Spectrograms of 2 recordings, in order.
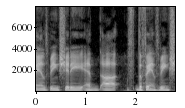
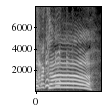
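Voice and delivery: mock scream, much higher, louder; 8 dB louder than usual. Quoting a racing movie scene, the speaker is imitating a scream. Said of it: "he screams".

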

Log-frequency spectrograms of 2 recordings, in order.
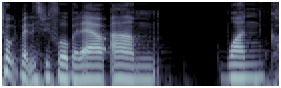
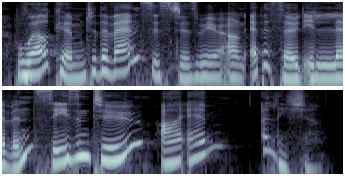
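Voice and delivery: put-on sexy voice, sultry and swooping; 3 semitones higher than usual. Host introducing the show's new episode in a sexy voice. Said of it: "Your voice sounded very sexy".

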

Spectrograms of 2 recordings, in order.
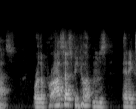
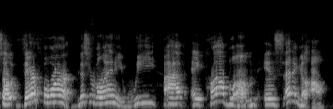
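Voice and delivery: put-on drawn-out, slow, overly loud, pitched-up voice; 7 semitones higher than usual. Speaker retells answering a man the way one talks to old people: speaking slowly and loudly. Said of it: "You speak more slowly and loudly".

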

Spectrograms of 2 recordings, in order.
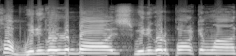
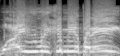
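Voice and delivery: put-on screaming, pitched higher; 8 semitones higher than usual. Retelling being woken at eight after a night shift: imitating his past screaming. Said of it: "He's screaming at me".

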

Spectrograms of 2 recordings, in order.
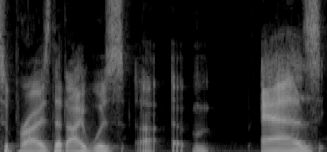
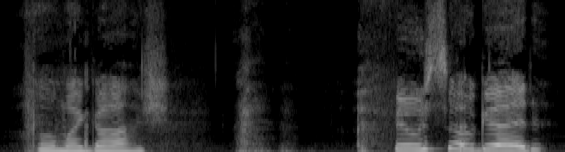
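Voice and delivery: very high, drawn-out, yawn-like drawl; 13 semitones higher than usual. Gushing to co-hosts about a new movie trailer, yawning and sounding bored. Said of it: "It sounds like you're yawning".

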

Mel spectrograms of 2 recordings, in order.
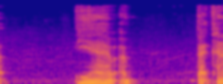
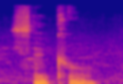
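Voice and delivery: muttered under breath, quieter; 2 semitones lower, 4 dB quieter than usual. Voicing a character reacting to a quick transformation: muttered under breath. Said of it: "Under his breath".

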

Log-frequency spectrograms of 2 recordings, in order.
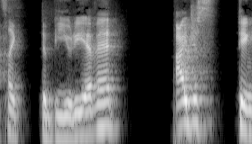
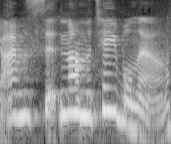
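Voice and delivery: very high, squeaky little puppy voice; 10 semitones higher than usual. Voicing a puppy's thoughts after its yawn: voicing the puppy. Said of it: "He's like".

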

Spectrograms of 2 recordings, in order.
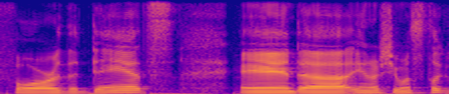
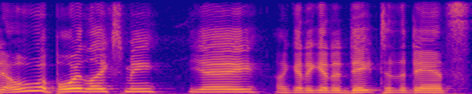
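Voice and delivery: mock excited, thrilled, high-pitched gushing chatter; 5 semitones higher than usual. Retelling a movie scene, quoting Kat asked to the dance: imitating excited Kat. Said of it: "And she's all excited".

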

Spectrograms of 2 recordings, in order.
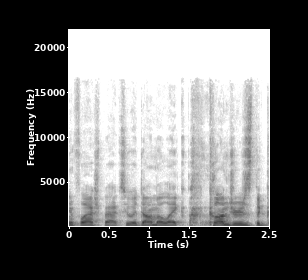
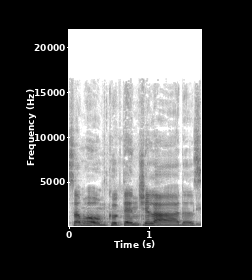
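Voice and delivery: fake silly Italian accent, higher; 4 semitones higher, 4 dB louder than usual. Joking about family food in a stupid put-on italian accent. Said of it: "so funny to do stupid Italian accents".

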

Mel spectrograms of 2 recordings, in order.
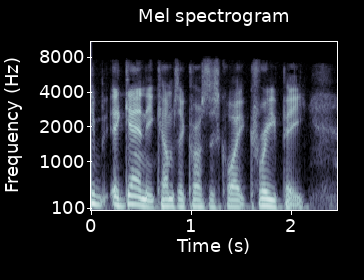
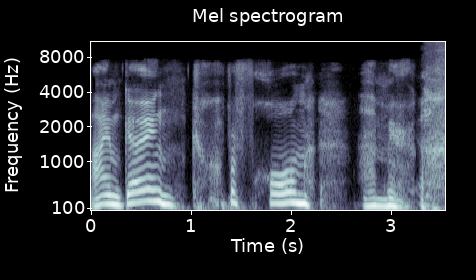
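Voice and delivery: put-on very slow, pitched-up, very drawn-out old-character voice; 5 semitones higher, 4 dB louder than usual. Imitating a character when he is the old guy: Elephant Man voice. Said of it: "almost like the Elephant Man voices".

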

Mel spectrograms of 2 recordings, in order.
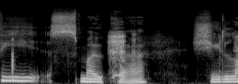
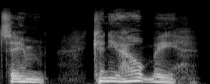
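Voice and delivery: rough, gravelly, raspy voice. Tim recalls Kay phoning him, imitating Kay's gravelly voice. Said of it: "this gravelly voice".

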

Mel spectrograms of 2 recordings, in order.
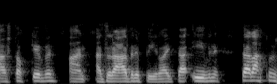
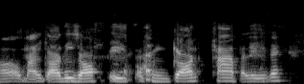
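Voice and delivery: put-on shocked, disbelieving reaction. Retelling seeing it on screen: retelling own shocked reaction. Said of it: "And then I see it and I was like".

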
